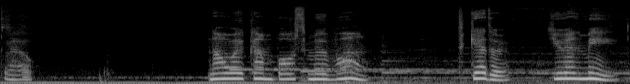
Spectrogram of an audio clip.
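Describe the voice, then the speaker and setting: A woman playing a tender, sincere young woman in a cinematic video game, speaking softly and earnestly. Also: on the high side, steady tone, slow. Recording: music behind the voice.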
